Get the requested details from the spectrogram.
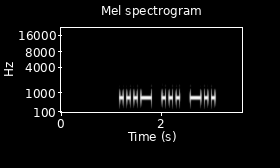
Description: Morse code, heard as a keyed tone, about 17 wpm, 700 Hz. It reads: VSD
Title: USA Call Sign Postfixes - 3 Letters 17wpm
